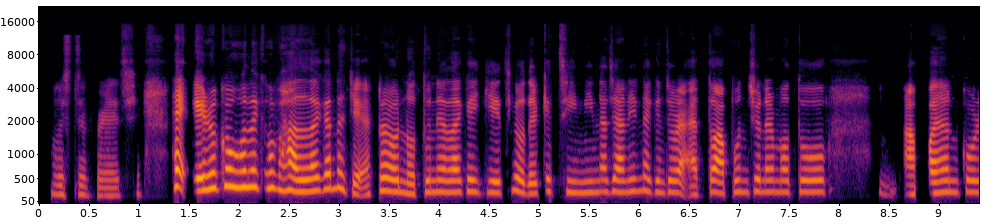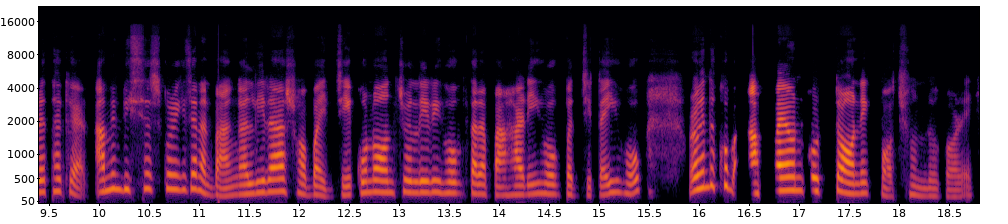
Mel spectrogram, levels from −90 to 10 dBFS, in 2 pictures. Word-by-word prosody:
বুঝতে 180 0 -9
পেরেছি। 160 +3 -11 0.4
হ্যাঁ, 340 - +9
এরকম 310 +6 +7
হলে 335 0 +7
খুব 315 0 +3
ভাল 260 -3 +8
লাগে 265 +4 +4
না? - - +3 0.3
একটা 255 +8 -2 0.3
নতুন 230 +4 -3
এলাকায় 230 +1 +1
গিয়েছি 225 +2 -3
ওদেরকে 200 +4 -3
চিনি 220 -1 -5
না, 240 - -1
জানি 230 +1 +1
না 260 - -1
কিন্তু 230 0 -5
ওরা 215 - +2
এত - - -15 0.2
আপনজনের 235 +1 -4
মতো 235 0 -4 0.8
উম 195 - -20 0.2
আপ্যায়ন 220 +4 +1
করে 230 0 0
থাকে। 250 -1 -7 0.3
আমি 275 +5 -1
বিশ্বাস 290 +1 -7
করি 295 - -2
কি 275 - -9
জানেন? 240 -8 -3
বাঙালিরা 195 +9 -2 0.2
সবাই 185 -4 -5 0.2
যেকোন 220 +6 -6
অঞ্চলেরই 225 0 -4
হোক 215 - -4
তারা 195 -1 -1
পাহাড়েই 180 +3 -4
হোক 190 -1 -4
বা, 185 - -5
যেটাই 175 +5 -8
হোক, 195 - -5 0.5
ওরা - - -2
কিন্তু 340 +3 -3
খুব 360 - 0 0.2
আপ্যায়ন 265 +5 +3
করতে 260 +1 -3 0.2
অনেক 210 +1 -6
পছন্দ 155 +2 -12 0.2
করে। 140 0 -13
225 Hz, 165 wpm, -21 LUFS, 190-250 Hz, 0.8 s, হ্যাঁ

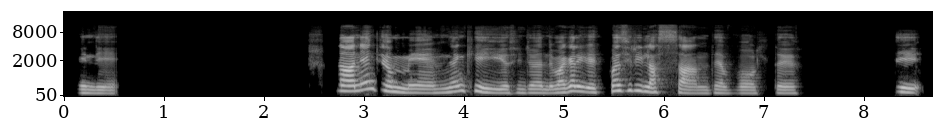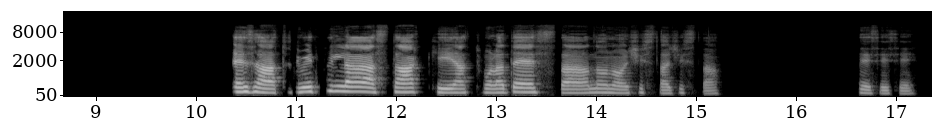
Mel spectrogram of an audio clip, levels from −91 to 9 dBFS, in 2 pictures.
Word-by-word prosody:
Quindi 150 -3 -3 2.2
No, 255 -1 +9
neanche 310 +3 +2
a 245 - +5
me, 175 -6 +1
neanche 230 +9 -2
io 170 -6 +1
sinceramente 165 0 -4
magari 190 +8 +4
che 205 - +3
è 195 0 -2
quasi 265 +2 +1
rilassante 175 - -1
a 155 - -2
volte. 150 +1 -6 0.9
Sì. 200 -4 0 1.8
Esatto, 195 -5 +2
ti 200 - -14
metti 225 +4 -1
là, 225 -3 +5
stacchi 200 -2 -1
attimo 180 0 -5
la 180 +1 -1
testa. 185 -4 -2
No, 180 +1 -6
no, 165 -3 -5
ci 155 +4 -14
sta, 145 -4 -11
ci 145 +4 -17
sta. 135 -4 -16 1.4
Sì, 160 -2 -8
sì, 145 -1 -13
sì. 130 -1 -17
180 Hz, 115 wpm, -22 LUFS, 160-210 Hz, 2.2 s, No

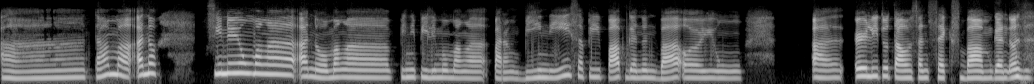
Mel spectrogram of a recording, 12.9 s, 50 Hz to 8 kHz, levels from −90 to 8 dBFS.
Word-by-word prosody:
Ah, 210 +2 -4 0.2
tama 270 0 +2
ano 320 +4 +3 0.6
sino 325 +1 +3
yung 340 -1 +3
mga 310 -4 +3
ano, 235 -4 +2
mga 225 0 0 0.6
pinipili 220 0 -4
mo 215 0 -2
mga 195 -2 -4
parang 190 -3 -5
BINI 215 +6 -3
sa 240 -3 -6
P-pop 230 -1 0
gano'n 210 -1 -4
ba 190 +4 +2
or 210 -1 -2
yung, 200 -1 -6 0.9
ah, 215 -1 +1 0.2
early 255 0 +4
2000s 210 -3 +1
Sexbomb 205 -1 +2
gano'n? 205 +3 +3
215 Hz, 110 wpm, -19 LUFS, 205-240 Hz, 0.9 s, early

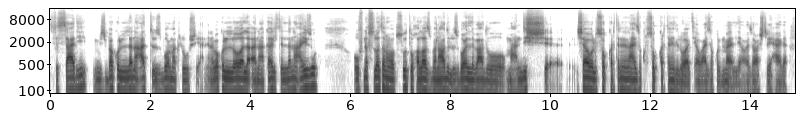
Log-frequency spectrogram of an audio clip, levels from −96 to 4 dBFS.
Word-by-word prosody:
في - - -14
الساعة 115 0 +3
دي 125 +3 -3
مش 95 0 -6
باكل 115 +1 +1
اللي 110 +1 +2
أنا 115 -1 +2
قعدت 110 +2 -1
أسبوع 95 +4 -1
ما 105 -1 -1
آكلوش، 95 0 -6
يعني - - -13
أنا 95 - -5
باكل 110 +2 +2
اللي 105 0 +3
هو 105 0 +6
لأ، 105 -2 +4
أنا 90 -1 -2
أكلت 105 +1 -2
اللي 95 +2 0
أنا 110 +1 -1
عايزه 125 +5 +2 0.7
وفي 100 +2 -3
نفس 115 - -3
الوقت 115 -1 +3
أنا 115 - +3
مبسوط 105 +3 -1
وخلاص 105 -1 +3
بقى، 100 +1 -1
أنا 100 - +3
هاقعد 105 0 +3
الأسبوع 95 +2 +1
اللي 100 -1 +3
بعده 95 -3 0
ما 90 0 -5
عنديش 105 - 0 0.6
شهوة 115 -2 +5
للسكَر 105 +2 -2
تاني، 105 +3 -3
لإن 105 -1 +1
أنا 105 - +2
عايز 95 0 0
أكل 100 - -13
سكر - - -3
تاني 95 0 -2
دلوقتي 90 -3 -1
أو 85 -1 -2
عايز 85 +1 -3
أكل 85 -1 -9
مقلي 80 -2 -2
أو - - -8
عايز 85 +1 -9
أروح 85 0 -1
أشتري 85 0 -6
حاجة. 85 -2 -5
100 Hz, 220 wpm, -27 LUFS, 95-110 Hz, 0.7 s, هو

